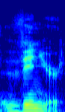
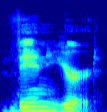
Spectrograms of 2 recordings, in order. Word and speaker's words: vineyard: vineyard a wine vineyard the word has two syllables and the stress is on that first syllable and that first syllable can be a little challenging because you you you have that short eye sound vineyard vineyard a vineyard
